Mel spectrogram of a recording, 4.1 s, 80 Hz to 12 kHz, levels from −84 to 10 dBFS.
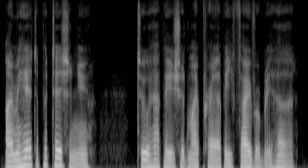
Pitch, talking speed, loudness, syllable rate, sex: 110 Hz, 205 wpm, -19 LUFS, 6.4 syllables/s, male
